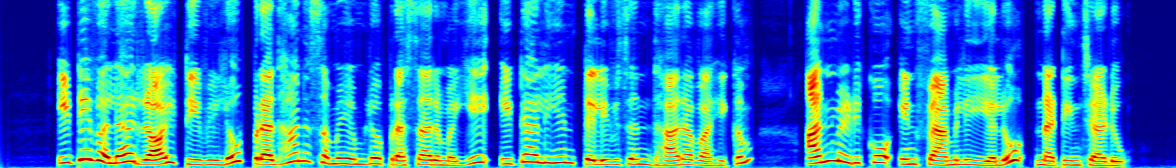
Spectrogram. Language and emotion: Telugu, neutral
